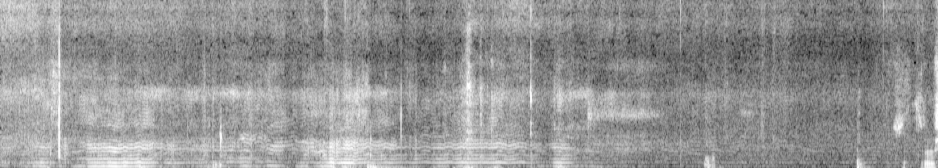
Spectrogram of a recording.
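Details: Honey bee colony with a nosema problem, being treated with plain vinegar to acidify the hive, gives a steady droning hum with a low pitch and layered overtones, broken by occasional clicks and knocks.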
